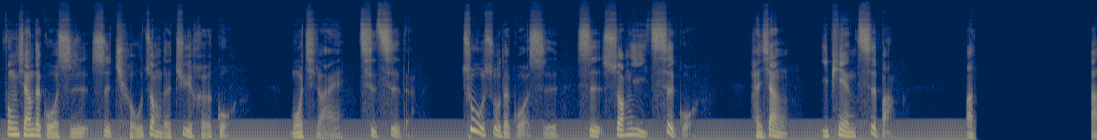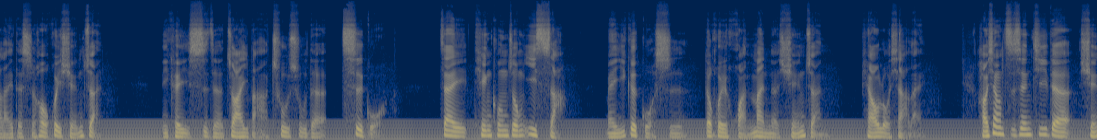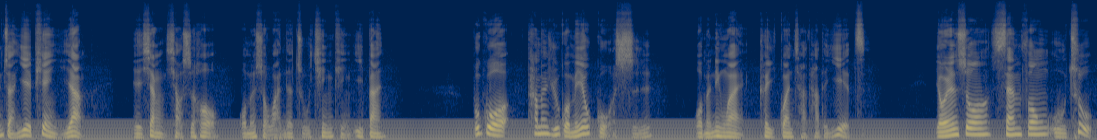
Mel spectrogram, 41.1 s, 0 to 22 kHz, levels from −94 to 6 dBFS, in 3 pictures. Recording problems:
electrical hum; faint; throughout; 50 Hz, 20 dB below the speech
audio cutting out; at 12 s for 1.5 s

